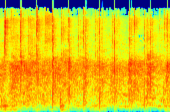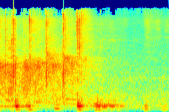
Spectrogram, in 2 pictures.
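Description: An audience breaks into steady applause after a unanimous election, a dense stream of many hands clapping that holds strong, then thins and fades toward the end, with a few scattered claps and faint murmurs.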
